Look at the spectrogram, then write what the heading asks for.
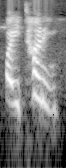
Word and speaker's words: पैठणी: तो ये है pure पैठणी, we call it Narayani पैठणी, Narayani पैठणी, हां Narayani पैठणी, it's pronunciation like being a Marathi we call it पैठणी, पैठणी, पैठणी, मुझे भी आती है।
